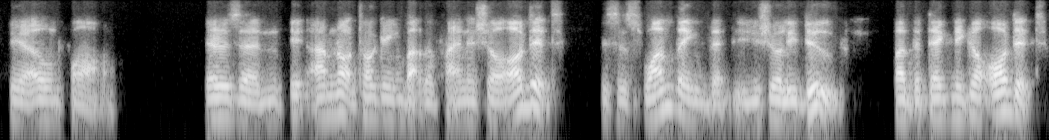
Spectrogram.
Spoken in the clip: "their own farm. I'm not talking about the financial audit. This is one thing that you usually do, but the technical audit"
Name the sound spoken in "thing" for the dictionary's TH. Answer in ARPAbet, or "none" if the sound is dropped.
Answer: TH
